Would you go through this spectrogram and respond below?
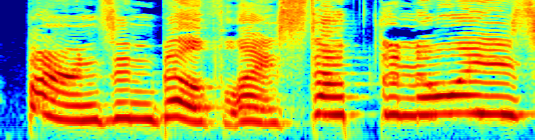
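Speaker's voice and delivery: very high, loud screech; screeching bat. Acted. Bat overwhelmed by echoing singing, high loud screech. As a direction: scream it through the racket. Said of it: "he screeches".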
